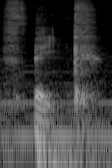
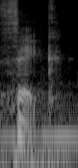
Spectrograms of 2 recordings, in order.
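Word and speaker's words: PHEIC: the new pandemic uh spelled p h e i c and pronounced fake you pronounce it fake so you would literally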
